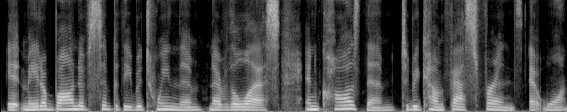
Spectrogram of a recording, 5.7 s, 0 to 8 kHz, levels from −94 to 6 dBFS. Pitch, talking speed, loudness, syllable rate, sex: 205 Hz, 190 wpm, -18 LUFS, 5.2 syllables/s, female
